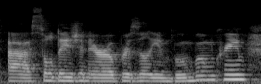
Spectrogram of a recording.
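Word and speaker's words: Bum Bum: sol de janeiro brazilian boom boom cream i know it looks like it does not say boom boom but that's how it's pronounced um this smells if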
